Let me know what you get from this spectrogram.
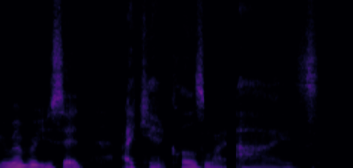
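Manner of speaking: put-on half-asleep child voice. Retelling what a half-asleep daughter said at bedtime: imitating half-asleep Lily. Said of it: "she's just half asleep".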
